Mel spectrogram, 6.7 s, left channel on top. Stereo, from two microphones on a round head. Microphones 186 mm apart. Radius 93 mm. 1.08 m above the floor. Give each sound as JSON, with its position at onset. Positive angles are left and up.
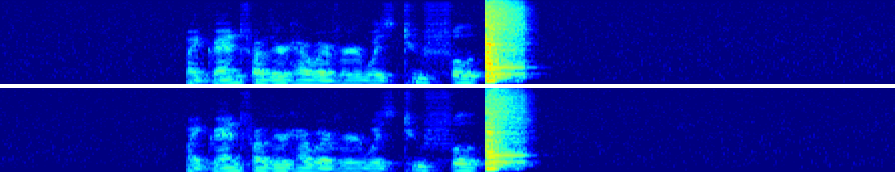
{"t": 1.4, "sound": "a man speaking", "side_deg": 35, "distance_m": 4.5}
{"t": 3.6, "sound": "a snare drum", "side_deg": 45, "distance_m": 0.9}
